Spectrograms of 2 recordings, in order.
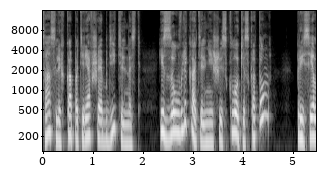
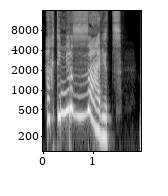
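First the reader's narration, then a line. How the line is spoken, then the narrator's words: Shrieking fox, outwitted. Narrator (Russian): взвизгнула лиса, осознав, что ее хитрость не сработала, и мало знакомый человек знает ее секрет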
